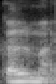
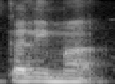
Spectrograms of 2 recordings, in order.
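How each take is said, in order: First: No vowel is heard between the L and M. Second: A short i vowel separates the L and M. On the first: The speaker calls it wrong. "It's not kalma" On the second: The speaker calls it right. "It's kalima"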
